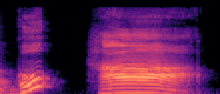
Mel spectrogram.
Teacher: Gu is small and ha is elongated.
